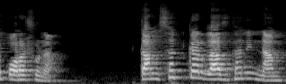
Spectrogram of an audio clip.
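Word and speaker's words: Камчатка: প্রকৃত উচ্চারণ কামসাটকা, ঠিক আছে?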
